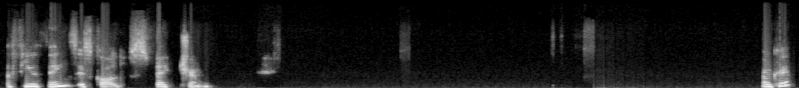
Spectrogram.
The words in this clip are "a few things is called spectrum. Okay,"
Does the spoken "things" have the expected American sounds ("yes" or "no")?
yes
